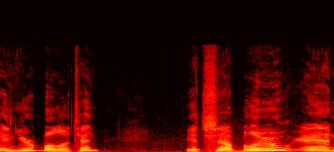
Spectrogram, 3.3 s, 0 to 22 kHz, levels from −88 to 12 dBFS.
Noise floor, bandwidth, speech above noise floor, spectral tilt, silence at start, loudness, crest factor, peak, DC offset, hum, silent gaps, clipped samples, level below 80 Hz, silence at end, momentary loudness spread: -59 dBFS; 15 kHz; 39 dB; -6 dB/octave; 0 s; -20 LUFS; 16 dB; -6 dBFS; under 0.1%; none; none; under 0.1%; -60 dBFS; 0 s; 10 LU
